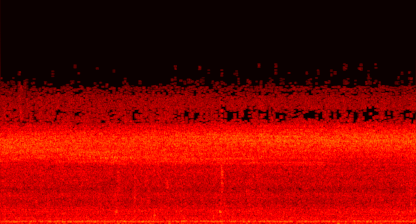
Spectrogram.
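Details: Japanese honey bees fanning continuously on a hot day: a steady, droning wing hum with low tonal bands, under a constant bright high-pitched hiss, with faint scattered clicks.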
